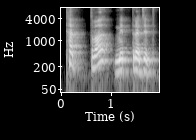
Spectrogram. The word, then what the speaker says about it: तत्त्वमित्रजित्: The actual split is to amitrajit, but for the sake of pronunciation, as I aid to pronunciation, split this as Tattva mitrajit. Tattva mitrajit.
